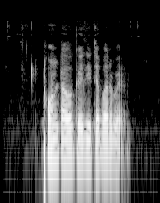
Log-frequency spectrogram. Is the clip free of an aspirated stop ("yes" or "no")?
yes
